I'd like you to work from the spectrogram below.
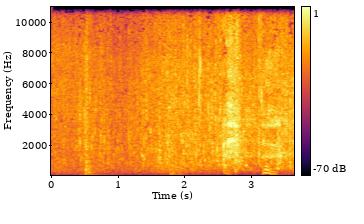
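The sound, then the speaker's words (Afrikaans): Two dull, separated thumps of a fist striking the hull of an overturned boat in the dark, heard over a steady wash of wind and water, followed by a voice calling out near the end. “Slaan met jou vuis teen die boot. Dat ek kan hoor waar jy is.”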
